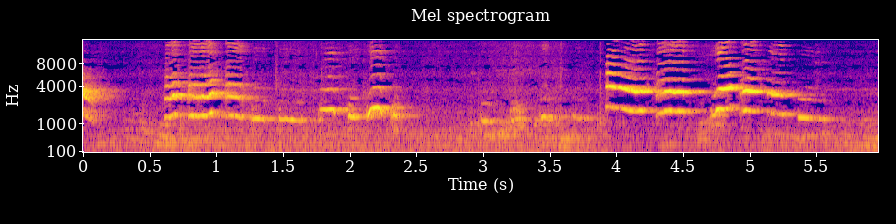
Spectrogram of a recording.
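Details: Young pet cockatiel, a four-month-old male, whistling while playing on its playground and swing: a series of clear whistled phrases with rich overtones, some notes sliding down and others stepping up, with brief gaps between bursts, indoors.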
